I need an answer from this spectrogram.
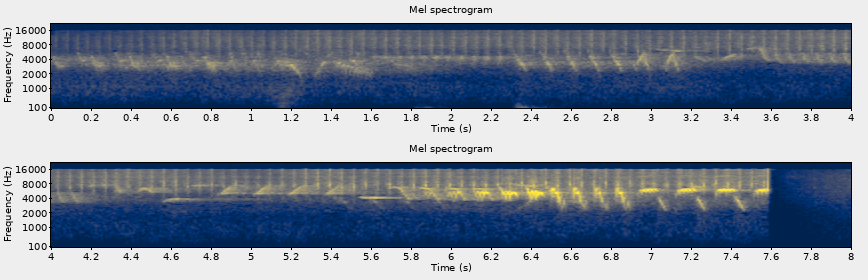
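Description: Northern cardinal singing: a run of quick, high, down-slurred whistled notes that speeds up into a faster, louder trill in the second half and cuts off suddenly near the end.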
